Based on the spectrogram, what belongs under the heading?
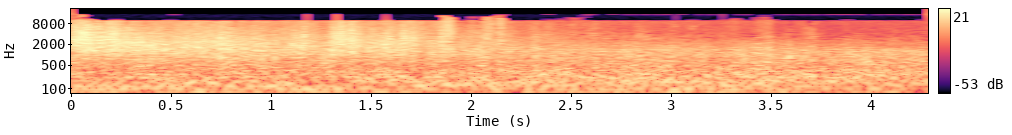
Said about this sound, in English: Let's start it up here. It's funny that... Why, it's a car bomb.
